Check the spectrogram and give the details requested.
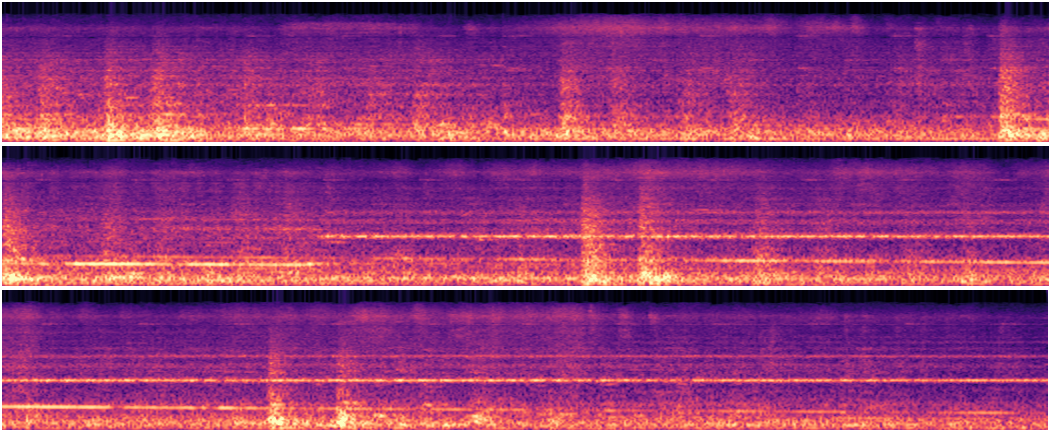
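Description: Running noise inside a local electric train slowing into a station: wheels knock over rail joints and points every few seconds. A whine slowly falls in pitch as the train slows, and a steady high-pitched squeal starts about seven seconds in.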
